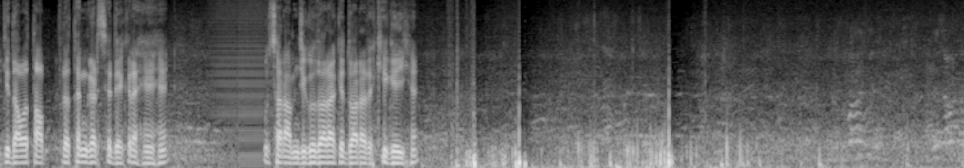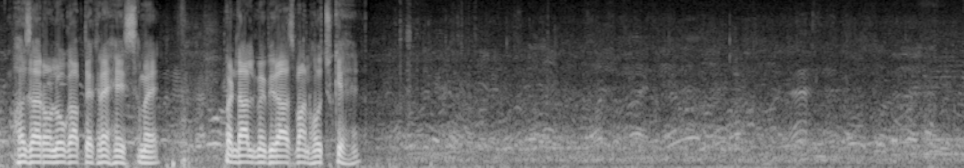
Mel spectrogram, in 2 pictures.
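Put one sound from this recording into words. A large crowd murmurs and chatters.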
